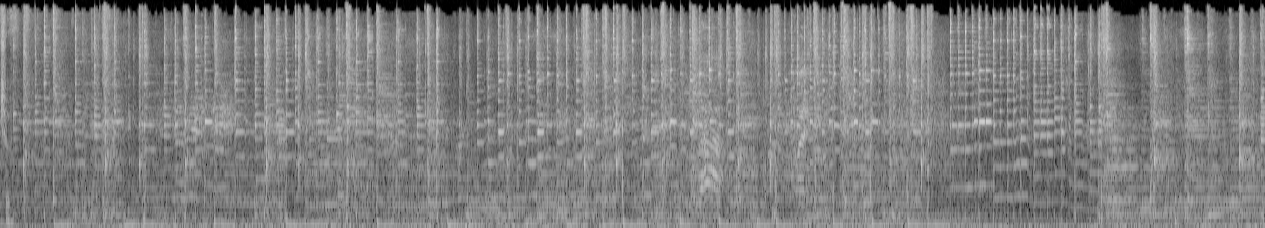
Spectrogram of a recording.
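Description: Spanish guitars of a Cádiz carnival comparsa playing an instrumental passage in flamenco style, with fast strummed and picked chords.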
